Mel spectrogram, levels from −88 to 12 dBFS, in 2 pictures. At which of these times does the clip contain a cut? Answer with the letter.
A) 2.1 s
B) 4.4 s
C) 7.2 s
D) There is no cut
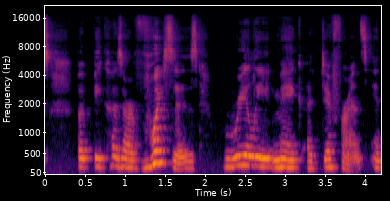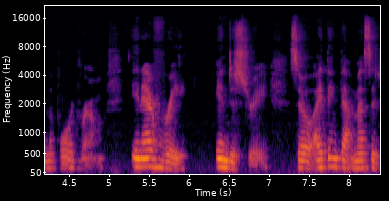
D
